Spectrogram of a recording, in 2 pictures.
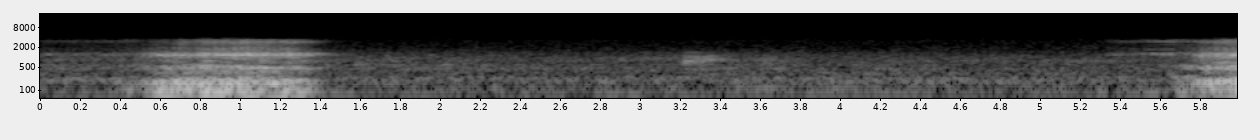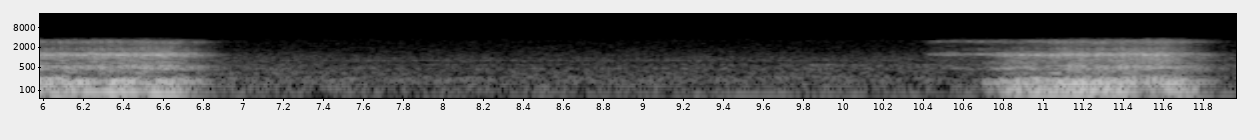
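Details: Boyfriend, exhausted after a long day of work, snoring hard soon after falling asleep: three loud, deep snores about five seconds apart, roughly 12 breaths a minute.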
